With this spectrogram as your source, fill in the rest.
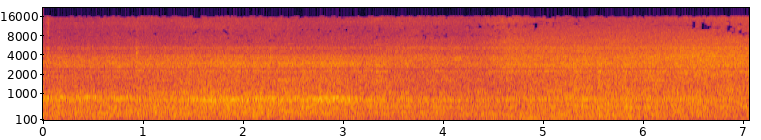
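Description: Cars drive past over a railroad crossing.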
